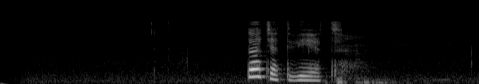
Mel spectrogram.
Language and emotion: Russian, sad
